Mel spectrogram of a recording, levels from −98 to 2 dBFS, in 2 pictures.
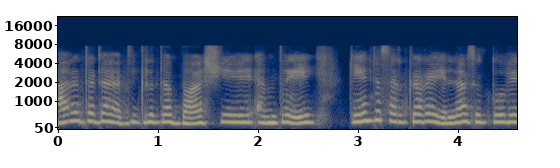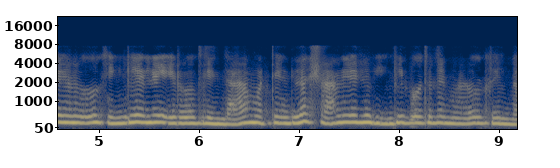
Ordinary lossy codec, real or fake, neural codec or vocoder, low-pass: none; fake; codec, 16 kHz, 1 kbps, FreqCodec, smaller model; none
